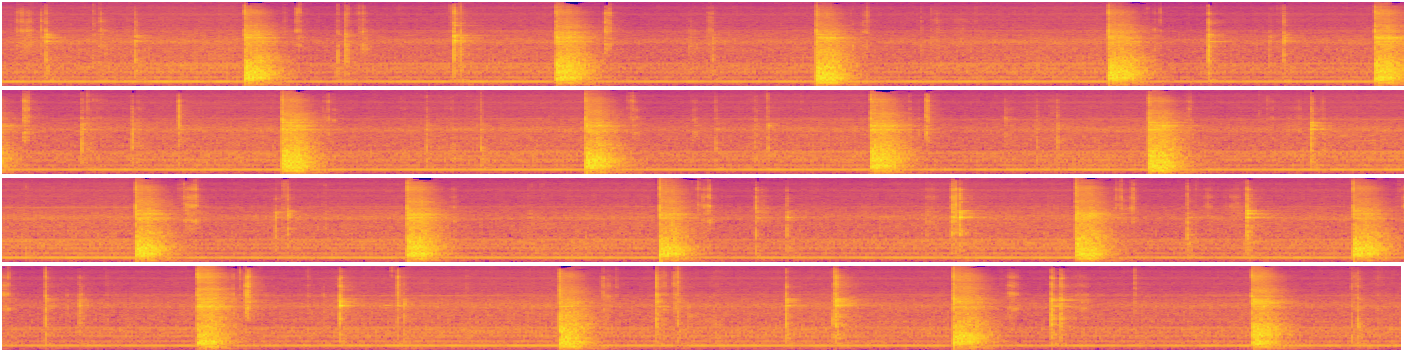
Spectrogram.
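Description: Hammer striking a screwdriver used as a drift against a three-jaw lathe chuck, driving out a stuck part that has just started to move. The blows are sharp and metallic with a short ring, evenly paced at about one every second and a half.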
